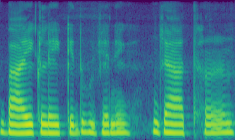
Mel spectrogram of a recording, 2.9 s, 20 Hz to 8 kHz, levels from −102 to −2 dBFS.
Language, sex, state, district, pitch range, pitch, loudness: Bhojpuri, female, Uttar Pradesh, Ghazipur, 180-190 Hz, 185 Hz, -16 LUFS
